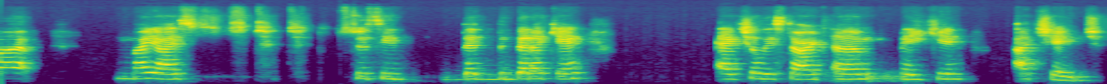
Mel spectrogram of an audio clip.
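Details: Young man from India who stutters, describing his own stammering on a live panel of young people who stutter; stuttering.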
